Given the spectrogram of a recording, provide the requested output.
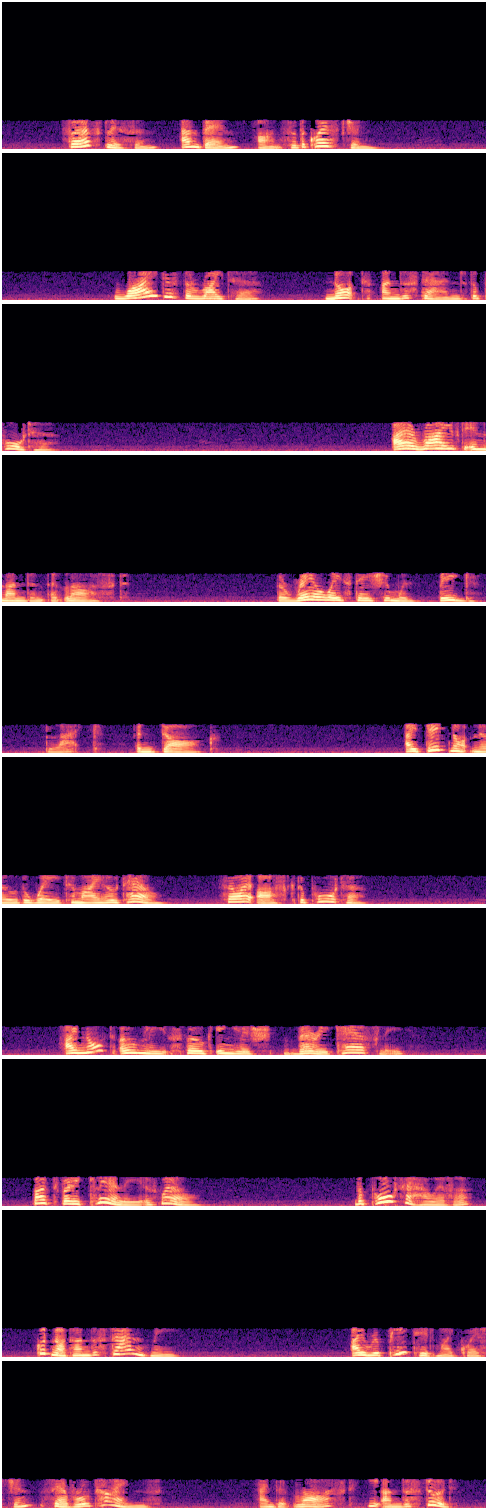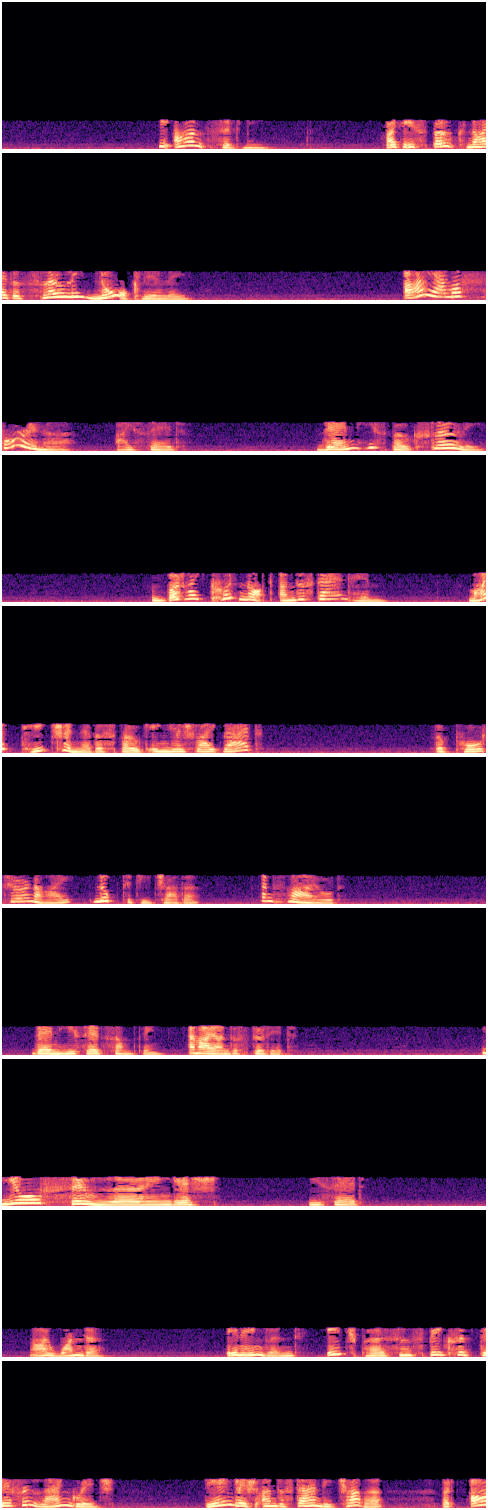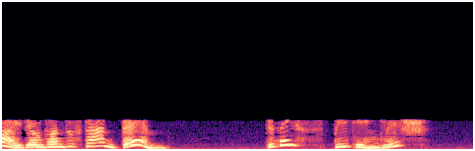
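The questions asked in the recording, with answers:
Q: Why does the writer not understand the porter?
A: Because the porter spoke neither slowly nor clearly; in England each person speaks a different language.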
